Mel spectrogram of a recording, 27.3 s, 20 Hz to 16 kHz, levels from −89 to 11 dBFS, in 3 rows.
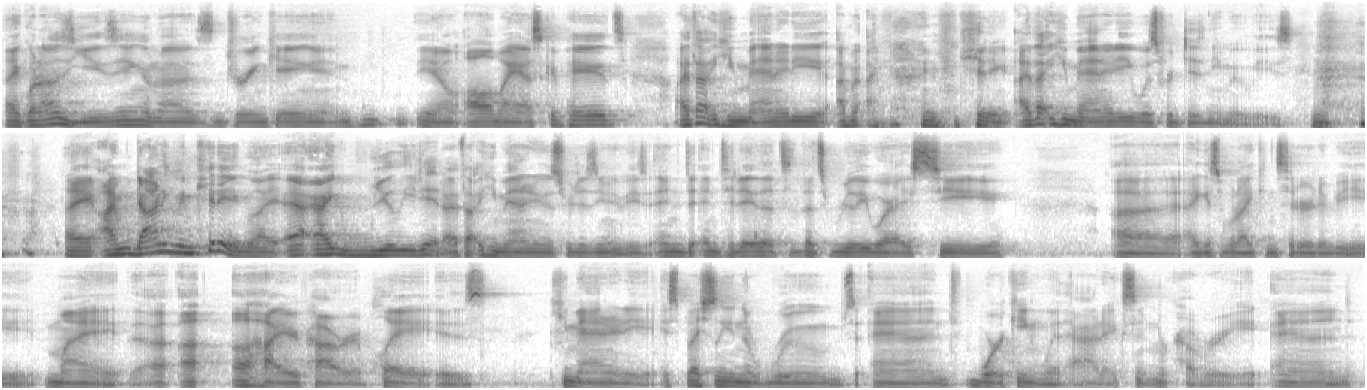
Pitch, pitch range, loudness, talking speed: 110 Hz, 100-125 Hz, -31 LUFS, 185 wpm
